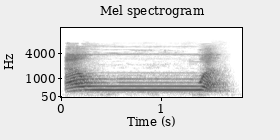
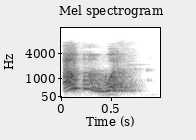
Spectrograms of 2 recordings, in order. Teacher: maka bukan menjadi idgham kamil tapi menjadi idgham naqis dikarenakan sifat huruf nunnya itu masih tersisa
